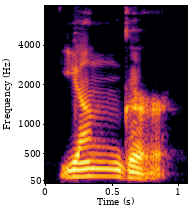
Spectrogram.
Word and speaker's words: younger: When we change these adjectives with ER or with EST, we're going to pronounce the G sound, the hard G. So it's younger, ger, with a G sound.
